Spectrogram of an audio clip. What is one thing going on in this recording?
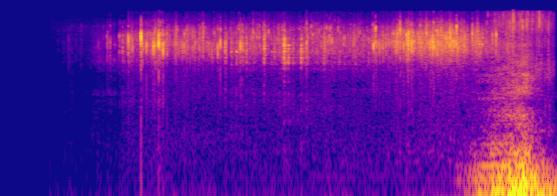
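Many small blocks clatter and patter as they tumble into a heap.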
